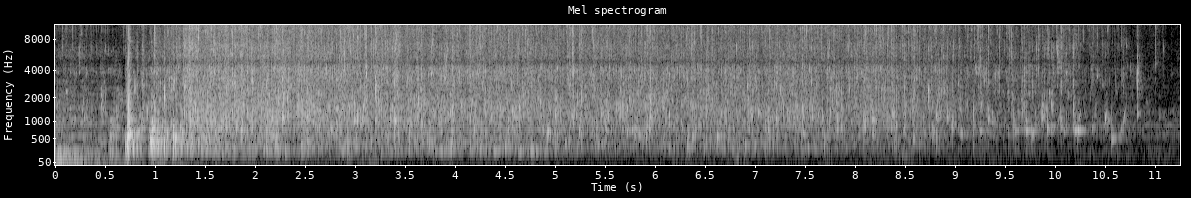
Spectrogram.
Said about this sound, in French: L'eau qui coule, l'eau qui coule, l'eau qui coule, l'eau qui coule, l'eau qui coule, l'eau qui coule.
